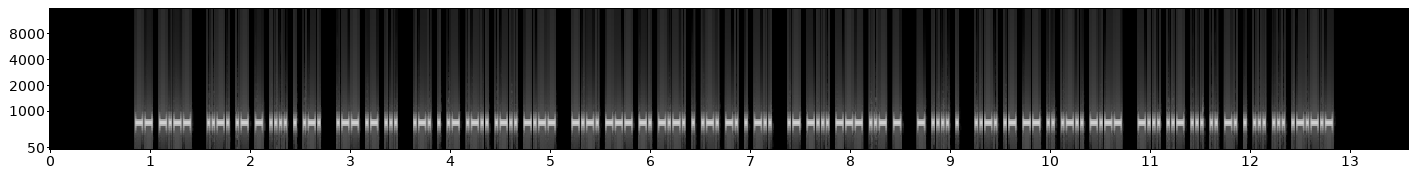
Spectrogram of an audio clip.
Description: Morse code, heard as a keyed tone, about 53 wpm, 700 Hz. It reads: MY FATHER WAS REALLY CONCERNED ABOUT THE FAMILY BUSINESS.
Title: Sentences from Top 1000 Words - Review Part 6 - 50wpm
